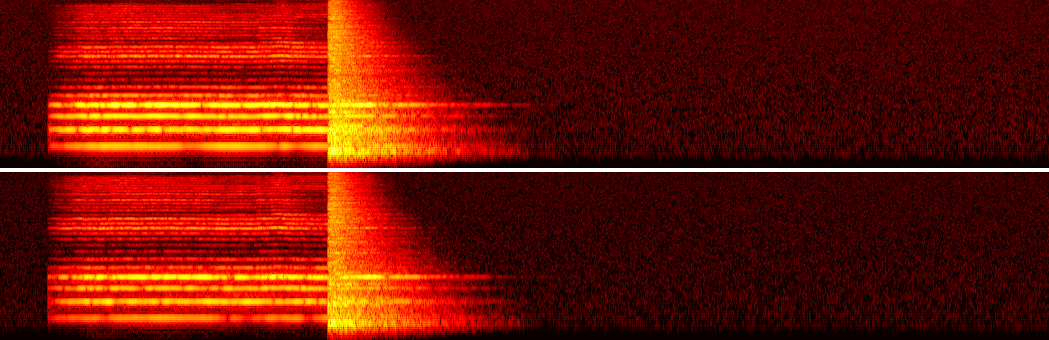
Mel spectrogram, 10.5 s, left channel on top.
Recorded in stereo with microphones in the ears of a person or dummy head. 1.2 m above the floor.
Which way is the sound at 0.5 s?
40° right (ahead or behind).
